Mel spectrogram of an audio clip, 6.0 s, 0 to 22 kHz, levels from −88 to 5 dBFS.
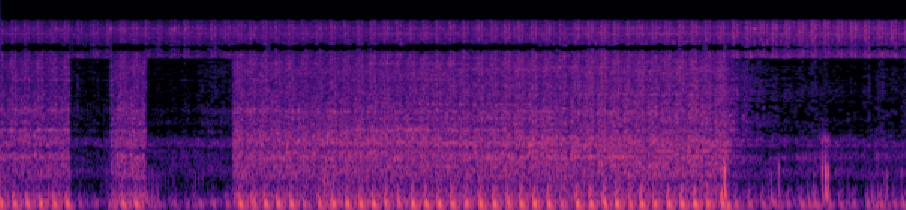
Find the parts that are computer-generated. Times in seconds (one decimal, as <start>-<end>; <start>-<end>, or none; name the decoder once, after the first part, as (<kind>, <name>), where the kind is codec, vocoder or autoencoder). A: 0.6-4.2 (vocoder, BigVGAN v2)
